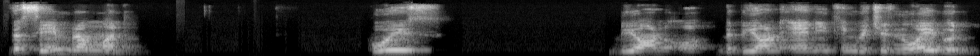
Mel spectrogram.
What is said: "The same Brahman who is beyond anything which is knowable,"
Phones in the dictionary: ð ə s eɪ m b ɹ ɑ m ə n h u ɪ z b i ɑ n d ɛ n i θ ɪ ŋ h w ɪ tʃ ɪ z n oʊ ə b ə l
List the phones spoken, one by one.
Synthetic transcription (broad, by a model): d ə s eɪ m b ɹ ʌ m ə n h u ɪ z b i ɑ n d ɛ n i t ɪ ŋ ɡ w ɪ tʃ ɪ z n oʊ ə b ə l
